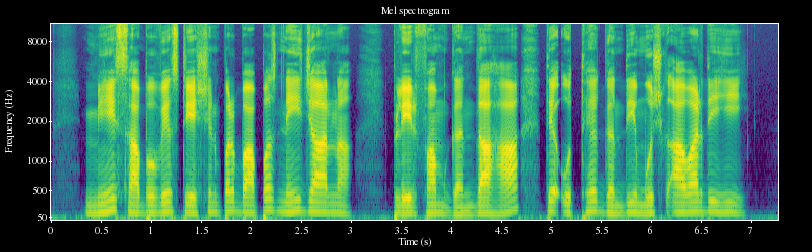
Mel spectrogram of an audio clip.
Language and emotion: Dogri, disgusted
